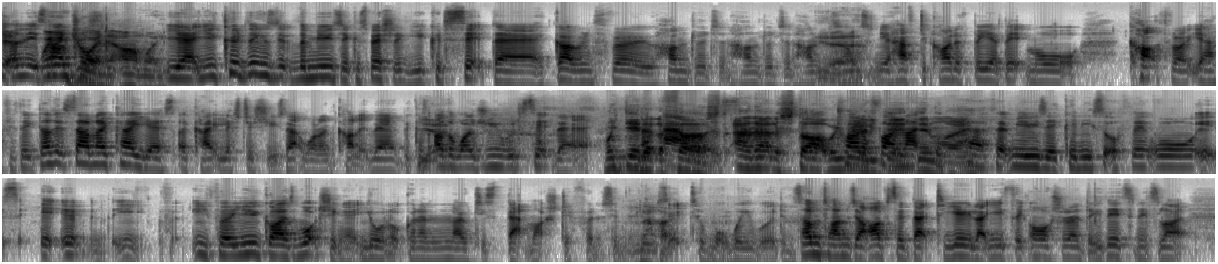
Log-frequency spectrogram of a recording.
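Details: Adult woman speaking; normal speech.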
